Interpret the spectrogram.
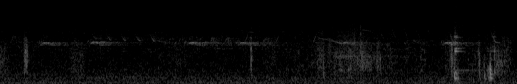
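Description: Faint outdoor birdsong: short, high, steady chirps repeating, busier about three seconds in, with a few soft clicks near the end.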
